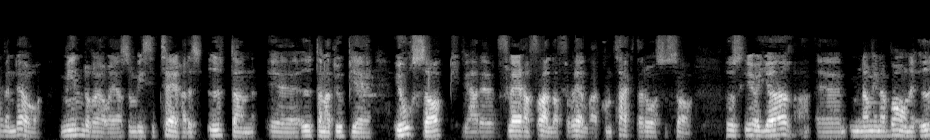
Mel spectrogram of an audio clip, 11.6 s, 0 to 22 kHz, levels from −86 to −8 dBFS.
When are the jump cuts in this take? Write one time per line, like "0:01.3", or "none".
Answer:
0:05.8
